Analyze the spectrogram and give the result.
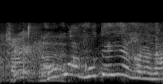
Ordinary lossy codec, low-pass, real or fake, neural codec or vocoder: none; 7.2 kHz; real; none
